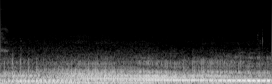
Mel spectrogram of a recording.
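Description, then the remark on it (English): A deep, steady truck engine rumbles alongside a car, loud and continuous, with a low droning hum that rises slightly in pitch near the end as if idling or creeping forward. “There ain't no entanglement with you and your truck and me in this car.”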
